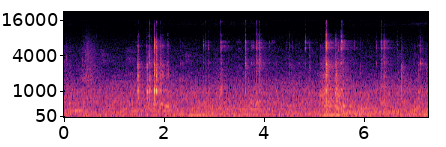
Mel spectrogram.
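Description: Light, irregular metal clicks and clinks from a spark plug socket on an extension bar as it is turned by hand in the plug well, threading a new spark plug in. There are small clusters of clicks about one and a half seconds in and about five seconds in.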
